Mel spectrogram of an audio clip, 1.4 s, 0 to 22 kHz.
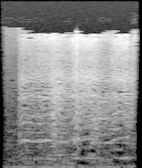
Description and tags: Robot part Moving sound 01
Part of a robot moving and connecting one to another.
Thank you for the effort.
part, future, connect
